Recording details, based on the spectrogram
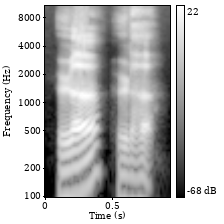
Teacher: जीभ पहले पीछे मूर्धा पर जाती है और फिर हवा को रोककर एक झटके के साथ बाहर की तरफ फेंकती है। ऐसा लगता है जैसे जीभ ने हवा को बाहर उछाल दिया हो। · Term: उत्क्षिप्त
